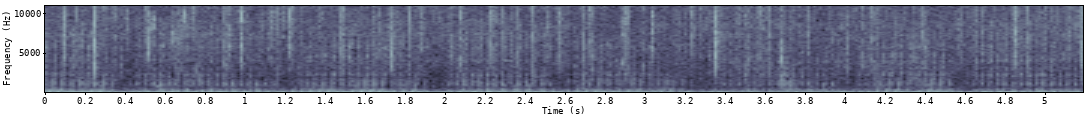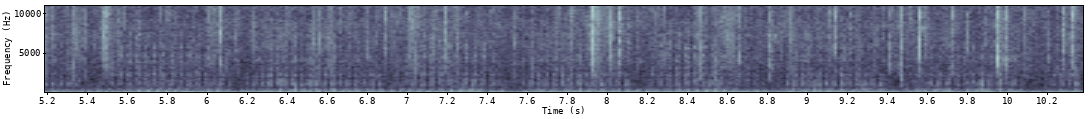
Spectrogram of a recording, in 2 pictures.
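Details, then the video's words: Deep, even purr from a cat by a crackling hearth, the rumble surging in regular breath cycles about every second, with bright irregular snaps of burning wood layered on top. "Purring Cat with Cozy Crackling Fireplace Sound"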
